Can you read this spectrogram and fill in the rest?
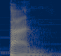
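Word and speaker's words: パン: Or if you talk about um bread, bread is a lone word from Portugal and that word is pan. Pan. So anything that ends in n can end by itself without adding another vowel.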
